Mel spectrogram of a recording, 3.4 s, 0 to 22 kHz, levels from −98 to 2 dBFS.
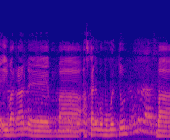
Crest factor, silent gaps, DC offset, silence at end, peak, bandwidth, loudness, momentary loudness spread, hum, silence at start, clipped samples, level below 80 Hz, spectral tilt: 18 dB; none; under 0.1%; 0 s; -24 dBFS; 8.8 kHz; -42 LUFS; 4 LU; none; 0 s; under 0.1%; -80 dBFS; -6 dB/octave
